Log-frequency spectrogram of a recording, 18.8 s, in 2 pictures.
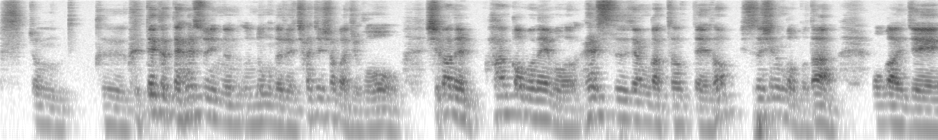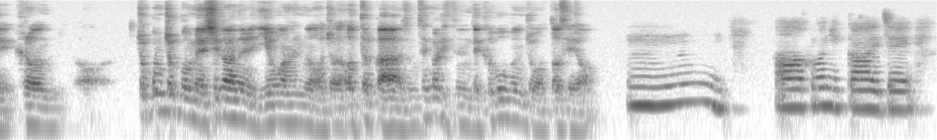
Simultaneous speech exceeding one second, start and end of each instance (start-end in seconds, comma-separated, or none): none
